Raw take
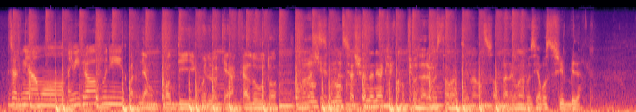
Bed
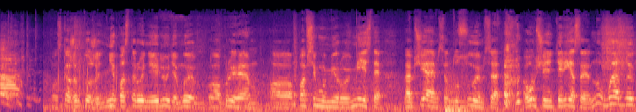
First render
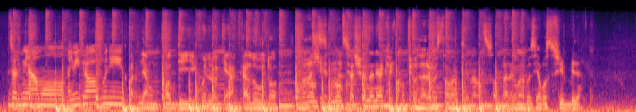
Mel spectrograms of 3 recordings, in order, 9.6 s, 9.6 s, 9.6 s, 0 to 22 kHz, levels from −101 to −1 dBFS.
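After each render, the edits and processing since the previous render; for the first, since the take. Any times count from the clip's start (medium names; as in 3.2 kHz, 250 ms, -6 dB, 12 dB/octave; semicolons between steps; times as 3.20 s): noise reduction 12 dB, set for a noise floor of -32 dBFS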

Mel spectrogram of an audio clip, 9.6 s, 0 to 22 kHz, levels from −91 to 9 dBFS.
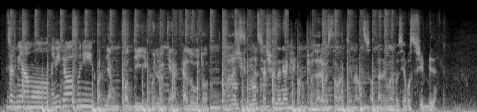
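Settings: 5.76–6.24 s: distance through air 160 m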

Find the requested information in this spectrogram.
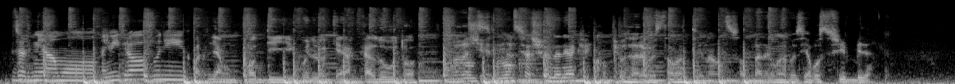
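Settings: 4.87–5.74 s: doubling 41 ms -11.5 dB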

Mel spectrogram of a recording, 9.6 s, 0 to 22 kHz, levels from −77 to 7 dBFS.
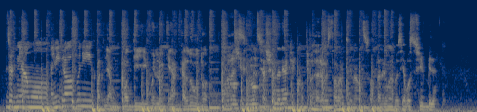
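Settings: feedback comb 60 Hz, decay 0.17 s, harmonics odd, mix 70%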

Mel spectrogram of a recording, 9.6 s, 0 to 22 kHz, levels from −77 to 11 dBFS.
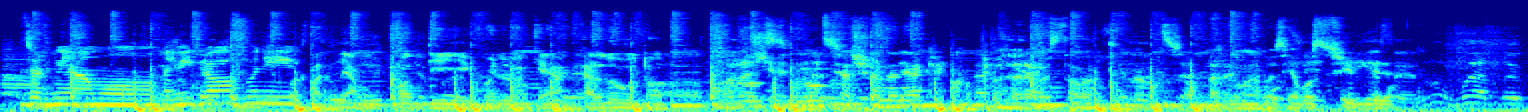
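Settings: add bed -18.5 dB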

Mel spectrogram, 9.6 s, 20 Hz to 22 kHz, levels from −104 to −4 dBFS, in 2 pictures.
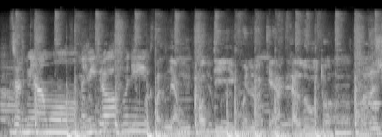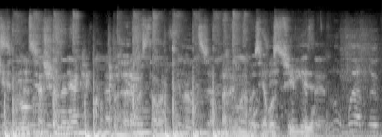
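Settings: trim +2 dB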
